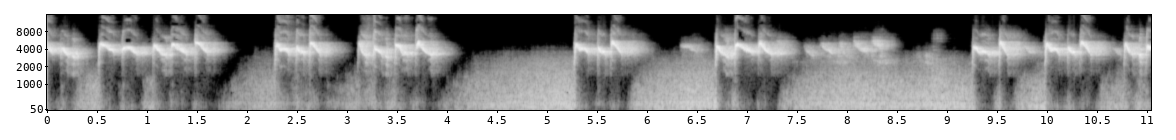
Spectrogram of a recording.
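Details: Hobby-kept oriental white-eye singing openly: repeated bursts of sharp, fast, high warbling phrases about a second long, separated by brief lulls filled with low hiss.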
